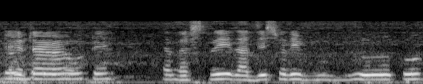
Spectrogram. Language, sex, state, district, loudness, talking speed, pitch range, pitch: Odia, female, Odisha, Khordha, -14 LUFS, 100 wpm, 220-245 Hz, 235 Hz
